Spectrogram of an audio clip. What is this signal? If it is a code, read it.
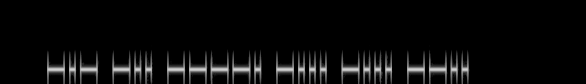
Morse code, heard as a keyed tone, about 22 wpm, 700 Hz. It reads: KD9BBZ
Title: USA Call Signs Repeated 3x 22wpm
